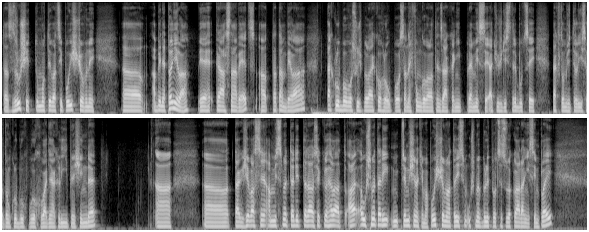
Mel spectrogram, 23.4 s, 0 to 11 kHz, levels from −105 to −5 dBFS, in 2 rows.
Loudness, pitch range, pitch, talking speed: -24 LUFS, 115-140 Hz, 120 Hz, 185 wpm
